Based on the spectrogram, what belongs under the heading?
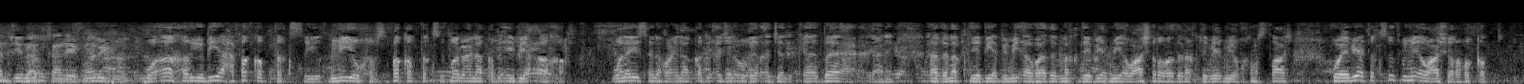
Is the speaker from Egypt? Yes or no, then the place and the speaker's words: no; Kuwait; لا، أصلي من الكويت.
